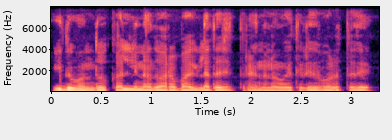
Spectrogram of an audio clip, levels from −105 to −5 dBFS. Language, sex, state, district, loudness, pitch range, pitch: Kannada, male, Karnataka, Koppal, -18 LUFS, 105-115 Hz, 110 Hz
